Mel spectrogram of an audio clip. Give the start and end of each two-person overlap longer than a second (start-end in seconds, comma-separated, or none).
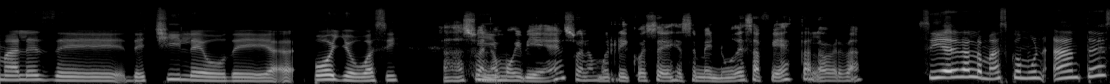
none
